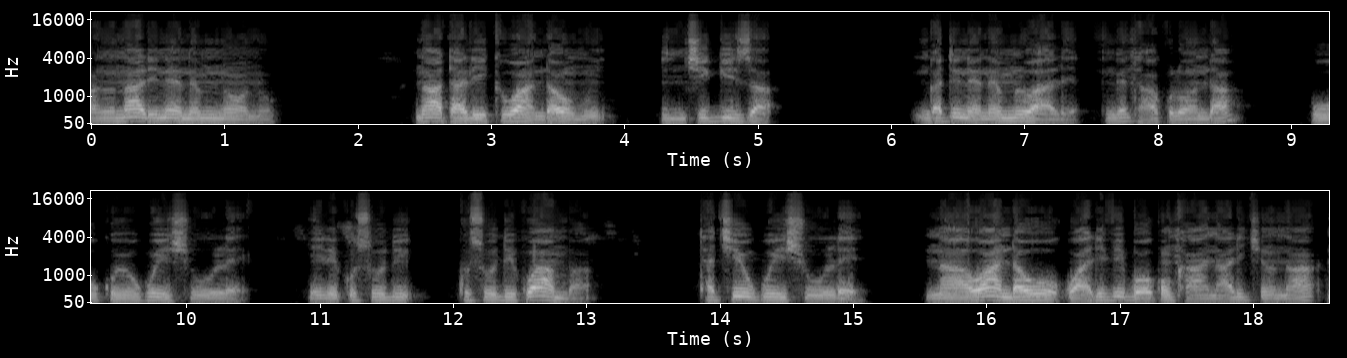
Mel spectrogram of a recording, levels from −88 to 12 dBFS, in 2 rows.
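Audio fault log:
throughout Opus compression: speech sounds plainly grainy and rough yet keeps full bandwidth to 20.4 kHz, likely Opus music mode near 16 kbps filling starved bands with noise.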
